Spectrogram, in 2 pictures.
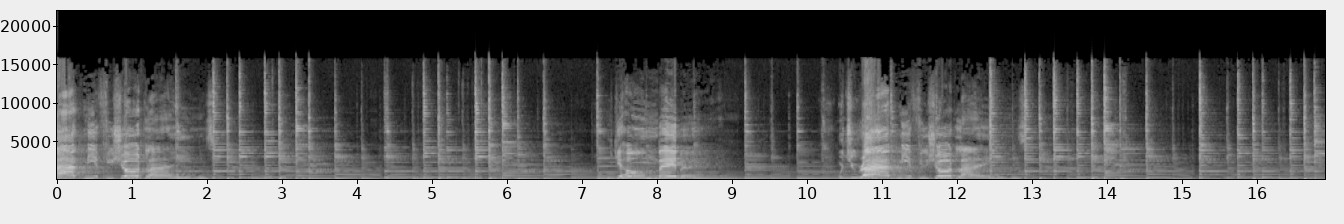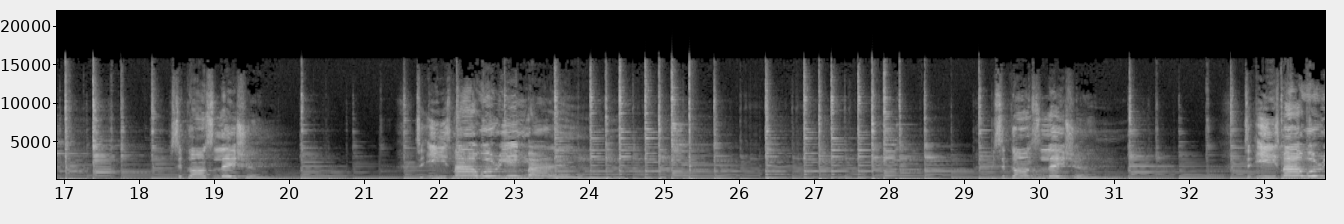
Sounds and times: Guitar: 0:00.0 - 0:33.8.

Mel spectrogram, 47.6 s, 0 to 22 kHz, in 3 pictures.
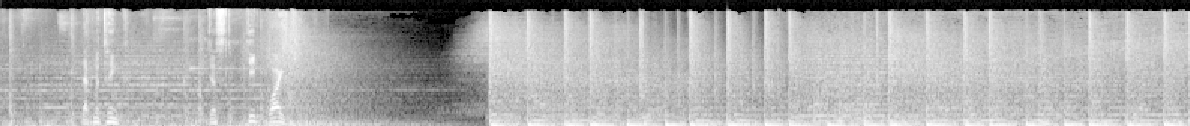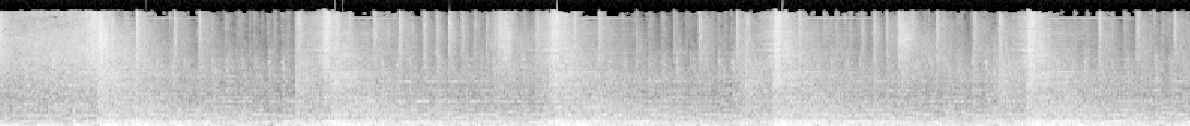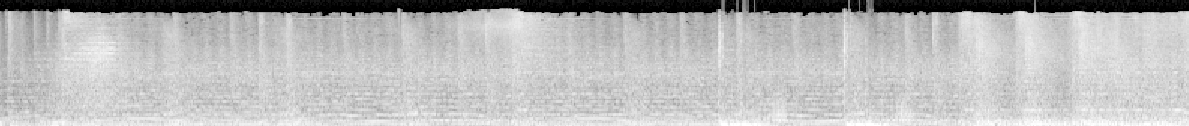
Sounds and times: Music: 0:00.0 - 0:47.5
Speech: 0:01.1 - 0:01.7, 0:02.7 - 0:03.9.

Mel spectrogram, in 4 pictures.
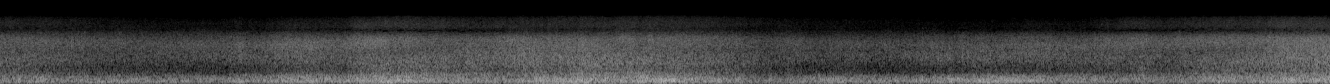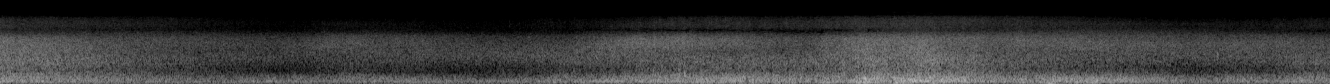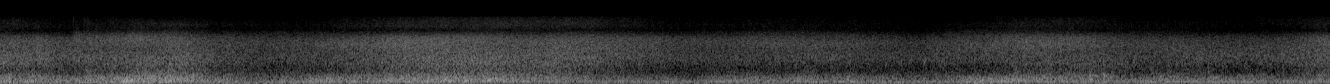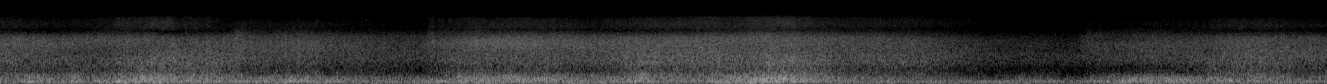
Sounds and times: Waves, surf: 0:00.0 - 0:53.1.

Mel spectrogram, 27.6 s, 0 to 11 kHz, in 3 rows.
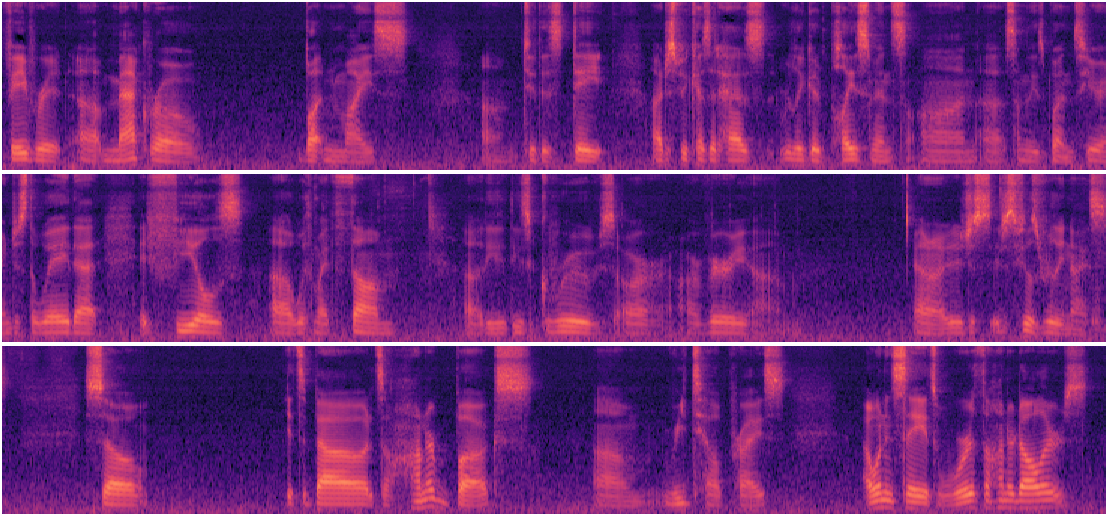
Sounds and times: Speech: 0:00.0 - 0:01.7, 0:02.5 - 0:03.4, 0:04.0 - 0:15.9, 0:16.8 - 0:18.5, 0:19.1 - 0:19.6, 0:20.8 - 0:25.0, 0:25.6 - 0:27.5.

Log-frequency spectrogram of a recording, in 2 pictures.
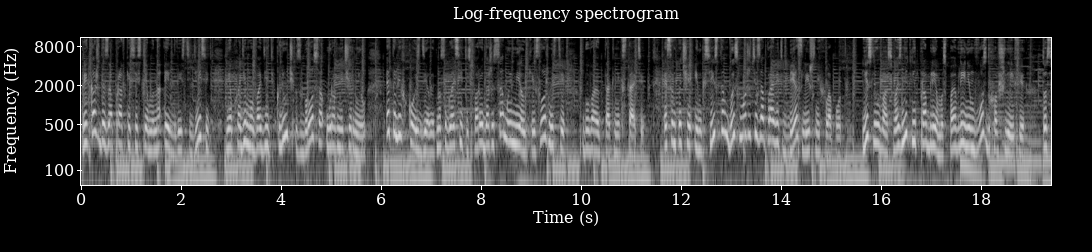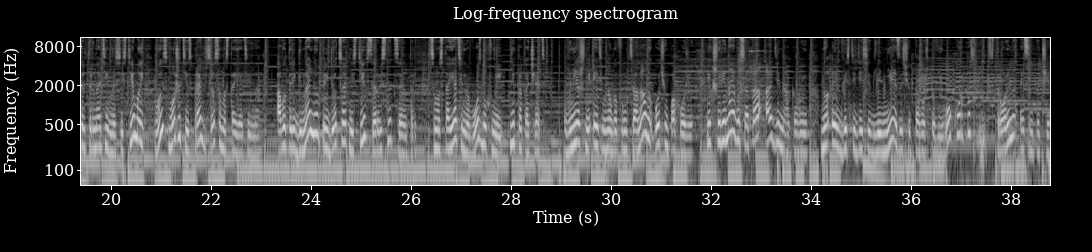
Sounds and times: Music: 0:00.0 - 0:38.7
Speech: 0:00.0 - 0:38.7.

